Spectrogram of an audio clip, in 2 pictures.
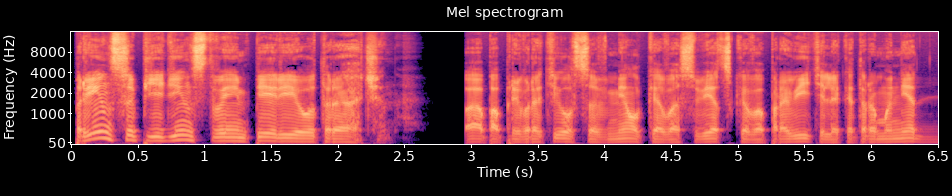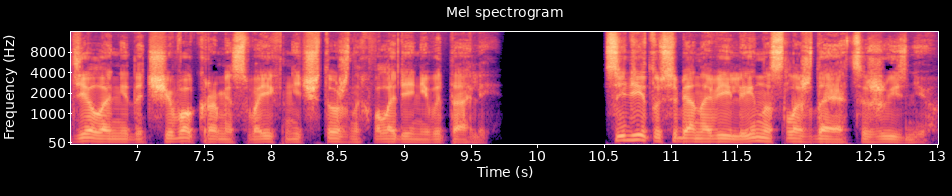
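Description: A man's voice: deep voice, normal speed, clean tone, dry recording, clean studio sound, close to an everyday voice. Man doing a sardonic, scornful hero. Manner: mocking, scornful, plain-spoken. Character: sardonic, blunt young male hero with a sharp tongue.

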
